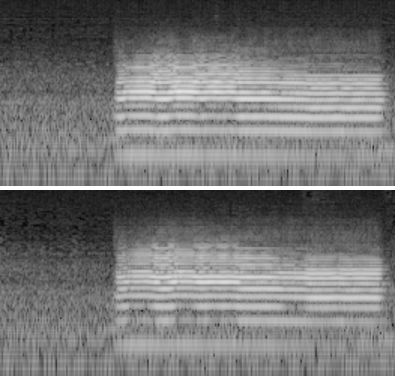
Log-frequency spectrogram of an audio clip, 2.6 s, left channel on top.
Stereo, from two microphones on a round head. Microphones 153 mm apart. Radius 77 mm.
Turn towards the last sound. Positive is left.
turn(degrees=-5)  # may be behind; listen again after turning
